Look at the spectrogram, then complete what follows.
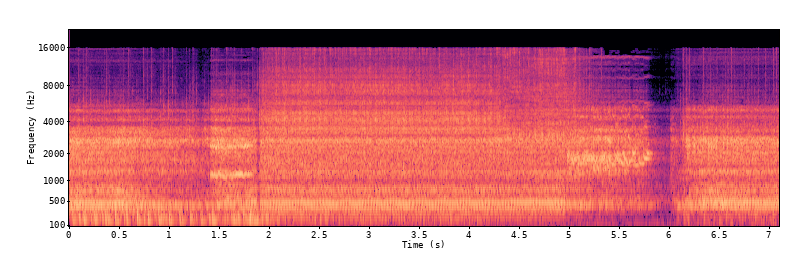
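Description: Road Rippers Lightning Blast toy Mustang Cobra running on AA batteries, playing electronic engine and squeal sound effects from its small speaker over the whir of its motor. The tone wavers, then holds steady. A high squeal about five seconds in cuts off briefly near six seconds.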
